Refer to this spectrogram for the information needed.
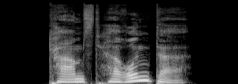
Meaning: second-person singular preterite of herunterkommen
- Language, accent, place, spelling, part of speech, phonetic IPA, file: German, Germany, Berlin, kamst herunter, verb, [ˌkaːmst hɛˈʁʊntɐ], De-kamst herunter.ogg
